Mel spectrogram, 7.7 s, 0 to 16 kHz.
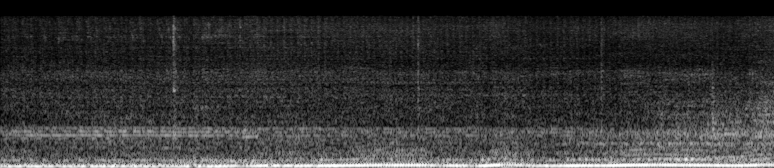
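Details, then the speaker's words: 1967 MGB GT with engine rebuilt in 2020, electric fuel pump, 12-volt conversion, just started. A low, steady four-cylinder burble with no knocks or misses: normal idle. "starts right up like all english cars it runs better when it's warmed up"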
